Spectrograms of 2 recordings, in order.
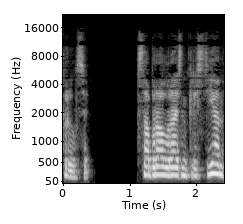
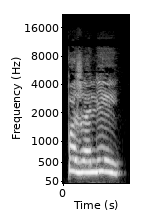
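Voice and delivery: thin wailing; 6 semitones higher, 4 dB louder, slower than usual. Acted. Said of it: "заплакал он тонко, пронзительно, по бабье".

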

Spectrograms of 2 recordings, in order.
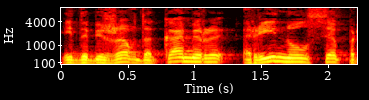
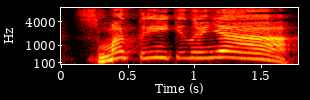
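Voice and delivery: put-on high, thrilled kid shouting; boy yelling; 4 dB quieter than usual. A narrator's reading. Mike yelling to all as he runs, thrilled. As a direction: show off to everyone. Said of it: "вопил он".

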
